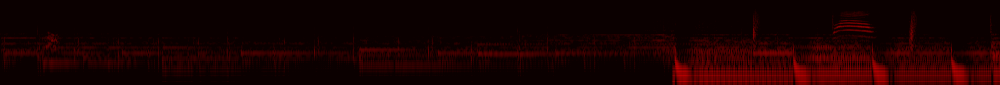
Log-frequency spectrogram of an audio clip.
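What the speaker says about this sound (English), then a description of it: "Take a nap with the cat named Ratha." A cat named Ratha meows in a video game, a few short cries over soft background music, followed by louder low rumbling and a brief rising warble near the end.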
